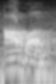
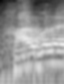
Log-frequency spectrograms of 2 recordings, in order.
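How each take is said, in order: First: The word starts with a vowel, no h. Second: The word starts with a pronounced h sound. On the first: "American sound হচ্ছে" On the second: "এটা British sound"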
